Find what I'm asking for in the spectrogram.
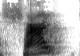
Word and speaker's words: sái: Chữ sát này ở đây có nghĩa là phải đọc âm là sái chứ không đọc sát là sai.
